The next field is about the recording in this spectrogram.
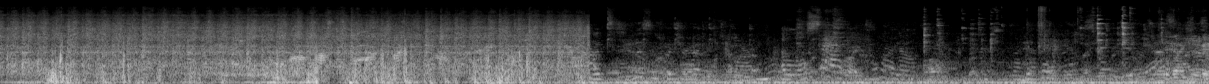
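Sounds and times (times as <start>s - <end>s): wheels clacking over rails: 0.0s - 5.9s
train rumbling on track: 0.0s - 6.0s.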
